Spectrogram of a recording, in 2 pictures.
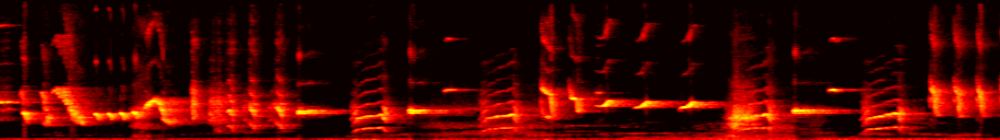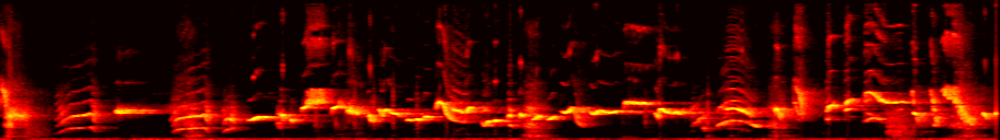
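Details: Oriental magpie-robin being prepared for song contests pours out a long, vigorous song of rapid varied phrases, sharp downslurred notes, trills and short whistles, with barely a pause throughout.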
